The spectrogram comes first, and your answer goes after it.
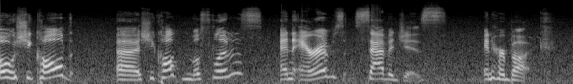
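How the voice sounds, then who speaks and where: A woman's high-pitched, lively voice at a fairly slow pace amid noticeable background noise. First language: Arabic. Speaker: live streamer. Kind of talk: casual gaming stream chat. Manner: animated.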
